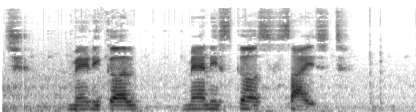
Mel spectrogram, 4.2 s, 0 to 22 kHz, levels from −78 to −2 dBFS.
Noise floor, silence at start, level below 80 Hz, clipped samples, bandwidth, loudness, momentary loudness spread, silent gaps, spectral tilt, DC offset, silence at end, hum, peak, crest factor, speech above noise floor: -46 dBFS; 0.05 s; -48 dBFS; under 0.1%; 16.5 kHz; -16 LUFS; 18 LU; none; -3 dB/octave; under 0.1%; 0.7 s; none; 0 dBFS; 18 dB; 29 dB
